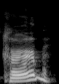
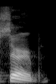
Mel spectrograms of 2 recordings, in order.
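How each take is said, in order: First: The word begins with a K sound. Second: The word begins with an S sound. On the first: "she insisted that Serb is actually pronounced curb" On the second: "Why is the C silent"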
